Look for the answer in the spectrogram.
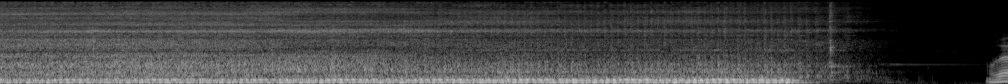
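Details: Secondhand air compressor unused for many years, after motor repair, tank being drained of oily muck and water: a steady motor-and-pump drone with an even pulse around four beats a second, then it shuts off. Running normally.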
